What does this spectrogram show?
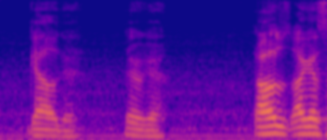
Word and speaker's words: Galaga: don't know I never really learned how to pronounce it oh it's Gallagher there we go I guess I was right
